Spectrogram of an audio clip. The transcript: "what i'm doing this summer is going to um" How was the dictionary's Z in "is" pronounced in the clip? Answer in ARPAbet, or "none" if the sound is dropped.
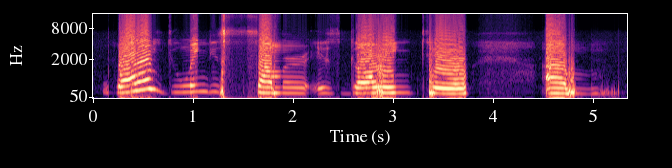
Z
